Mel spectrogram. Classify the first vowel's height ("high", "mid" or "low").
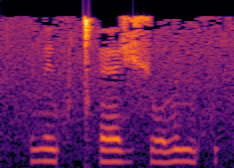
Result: mid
